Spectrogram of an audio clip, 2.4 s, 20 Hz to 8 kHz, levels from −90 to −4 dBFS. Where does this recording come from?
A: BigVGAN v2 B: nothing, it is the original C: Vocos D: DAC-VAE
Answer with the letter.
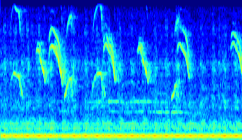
B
